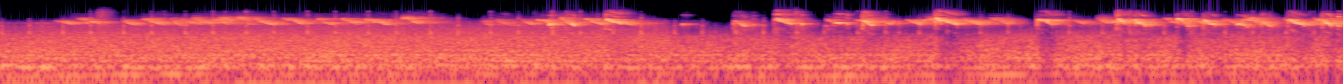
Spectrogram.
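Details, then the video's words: Malaysian oriental white-eye kept as a hobby songbird, in open song: soft rapid high twittering amid steady background noise, followed by louder sharp chirps and quick warbled notes. "Malaysian Mata Puteh Buka Sing"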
